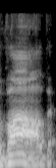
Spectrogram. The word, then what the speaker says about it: vav: Both groups pronounce the Vav as a V sound.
